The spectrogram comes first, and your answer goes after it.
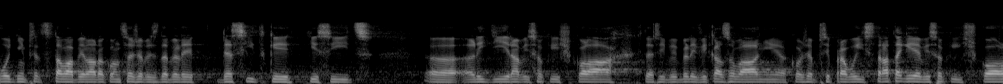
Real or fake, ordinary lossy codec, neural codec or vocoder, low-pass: real; MP3, 48 kbps; none; 7.2 kHz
